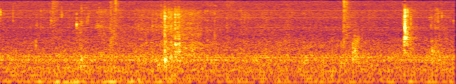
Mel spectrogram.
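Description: Faint chewing of a mouthful of chicken, with a few soft mouth clicks over a low steady hum.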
